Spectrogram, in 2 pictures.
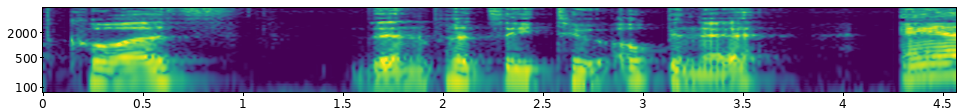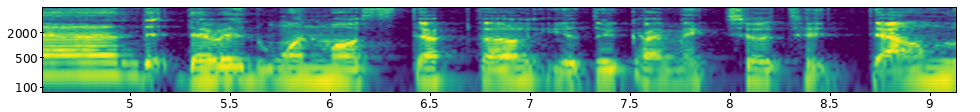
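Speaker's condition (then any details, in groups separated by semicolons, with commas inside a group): Traumatic brain injury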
